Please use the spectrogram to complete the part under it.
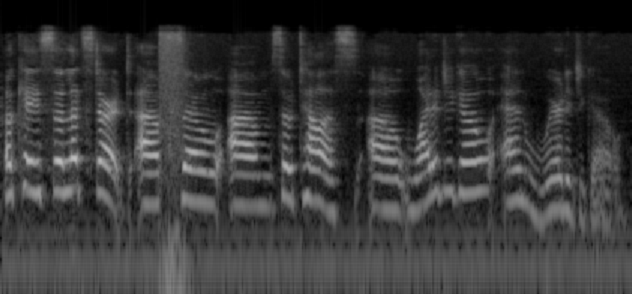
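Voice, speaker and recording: A woman's voice: a little high, lively intonation, measured pace. Upbeat woman hosting an interview. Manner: friendly, upbeat, laughs often. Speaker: interview host. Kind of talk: casual interview over a video call. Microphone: video call.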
